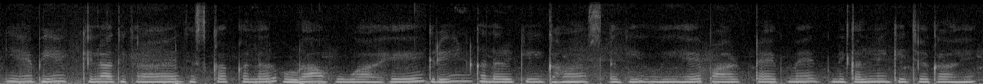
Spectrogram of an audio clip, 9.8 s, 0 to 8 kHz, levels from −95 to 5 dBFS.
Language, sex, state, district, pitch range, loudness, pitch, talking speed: Hindi, female, Chhattisgarh, Kabirdham, 245-260 Hz, -38 LUFS, 255 Hz, 160 wpm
